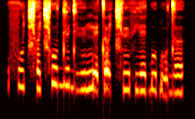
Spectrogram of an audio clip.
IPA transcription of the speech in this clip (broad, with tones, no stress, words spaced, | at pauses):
fu˨t͡ɕʰə˨t͡ɕʰu˦ dy˦dʱy˨ŋḛ˦ tə̰˦ t͡ɕʰy˨fje˨ɠu˨ɓṵ˨ də˦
